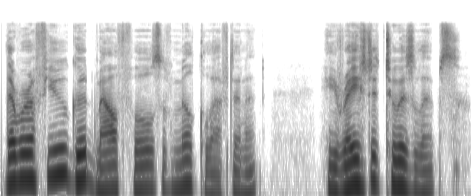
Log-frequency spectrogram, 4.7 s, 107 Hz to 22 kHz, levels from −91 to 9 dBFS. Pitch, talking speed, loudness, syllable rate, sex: 130 Hz, 215 wpm, -17 LUFS, 5.4 syllables/s, male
